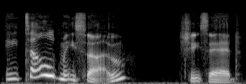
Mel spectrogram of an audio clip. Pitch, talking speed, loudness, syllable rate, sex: 215 Hz, 145 wpm, -16 LUFS, 3.2 syllables/s, male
